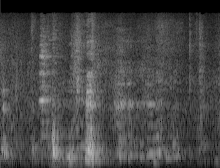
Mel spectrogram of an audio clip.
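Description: Scattered chuckling and light laughter from an audience and performers, in a few short bursts.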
